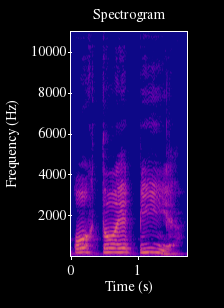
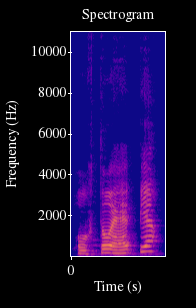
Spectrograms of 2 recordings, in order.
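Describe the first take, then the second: First: "ortoepia" said or-to-e-PI-a; drawn-out stressed PI in "ortoepia". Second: "ortoépia" said or-to-É-pia; stress on É. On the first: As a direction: slowly model "ortoepia", stressing PI. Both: Shown as a demonstration. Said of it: "eu posso falar das duas maneiras".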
